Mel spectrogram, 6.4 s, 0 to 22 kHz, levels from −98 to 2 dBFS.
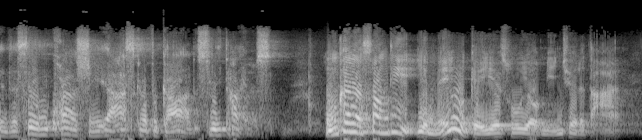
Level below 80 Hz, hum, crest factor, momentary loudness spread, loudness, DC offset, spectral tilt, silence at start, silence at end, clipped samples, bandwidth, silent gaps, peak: -60 dBFS; none; 14 dB; 9 LU; -20 LUFS; under 0.1%; -2 dB/octave; 0 s; 0.2 s; under 0.1%; 11 kHz; none; -8 dBFS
